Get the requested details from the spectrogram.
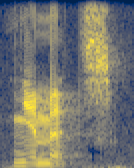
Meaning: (noun) German (person); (proper noun) a male surname originating as an ethnonym
- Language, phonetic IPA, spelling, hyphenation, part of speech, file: Czech, [ˈɲɛmɛt͡s], Němec, Ně‧mec, noun / proper noun, Cs-Němec.ogg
